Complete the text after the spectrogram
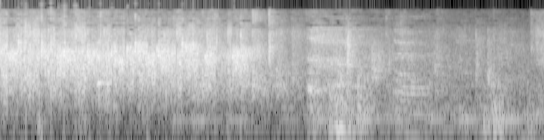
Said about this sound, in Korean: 먼저 이 토론회를 주최하신 송영길 민주당 용산참사대책위원회 위원장께서 대표 인사 말씀을 해주시겠습니다. 나오실 때 큰 박수로 맞이하시기 바랍니다.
